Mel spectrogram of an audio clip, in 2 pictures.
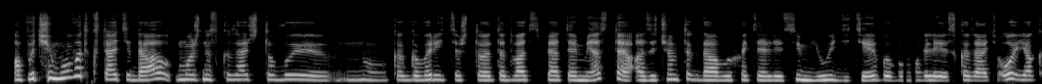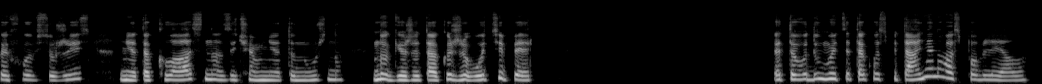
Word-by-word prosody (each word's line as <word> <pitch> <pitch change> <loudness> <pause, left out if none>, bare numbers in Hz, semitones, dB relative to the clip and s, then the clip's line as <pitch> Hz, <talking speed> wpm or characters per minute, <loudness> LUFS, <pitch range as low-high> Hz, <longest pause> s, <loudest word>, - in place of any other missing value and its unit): А 220 - +4
почему 270 +5 +5
вот, 395 0 +3
кстати, 230 -2 -1
да, 215 +5 +3
можно 225 +1 +1
сказать, 220 +1 -4
что 220 0 -5
вы 210 -3 -1
ну 200 -2 -6
как 200 -1 -3
говорите, 205 0 -1
что 200 +1 -4
это 195 +1 +1
25 200 0 0
место. 195 +1 +2
А 195 0 +1
зачем 215 +4 -1
тогда 200 -3 +2
вы 195 0 -1
хотели 195 -2 0
семью 195 0 +3
и 210 - +2
детей, 185 +2 -1
вы 195 -2 +1
бы 190 +1 -10
могли 190 -1 +2
сказать: 185 -1 -2
"Ой, 255 -4 +3
я 210 -1 0
кайфую 215 0 -5
всю 195 0 -4
жизнь, 245 +8 -5 0.3
мне 205 -2 +3
так 195 0 +1
классно, 215 +2 0
зачем 205 0 -3
мне 195 -1 +2
это 195 +2 -5
нужно?" 205 +3 -3 0.3
Многие 205 -3 +4
же 200 0 0
так 195 +1 +3
и 235 - +4
живут 205 +1 +2
теперь. 220 -7 0 2.4
Это 225 +1 +1
вы 235 - -1
думаете, 250 +2 +2
так 230 -1 -2
воспитание 245 +5 0
на 370 -1 -2
вас 285 -4 0
повлияло? 205 -3 -5
205 Hz, 155 wpm, -24 LUFS, 195-225 Hz, 2.4 s, почему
